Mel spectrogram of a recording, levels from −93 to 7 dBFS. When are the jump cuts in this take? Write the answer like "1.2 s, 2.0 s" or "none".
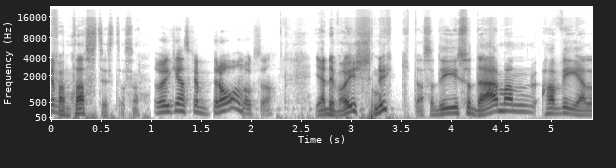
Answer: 1.0 s, 1.9 s

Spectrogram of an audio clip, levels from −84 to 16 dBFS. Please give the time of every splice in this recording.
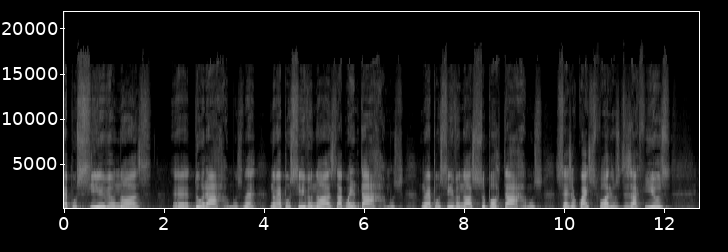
1.9 s

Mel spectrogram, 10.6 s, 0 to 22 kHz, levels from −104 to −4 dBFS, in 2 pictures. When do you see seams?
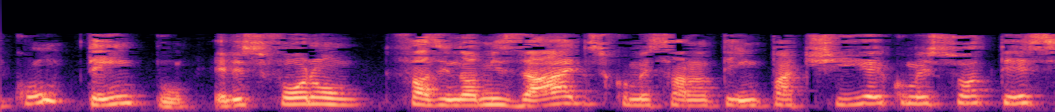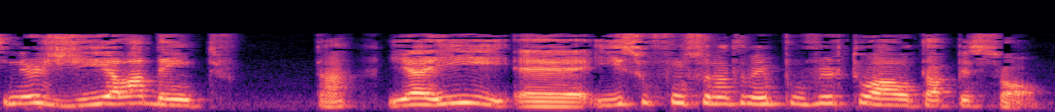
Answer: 1.0 s, 7.2 s

